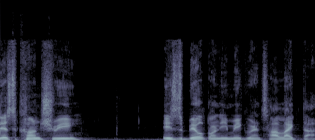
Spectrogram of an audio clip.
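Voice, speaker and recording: A man with a Haitian accent speaks at a moderate pace and medium pitch, using ordinary pitch variation. The recording is very clean with a silent background and a dry, close sound with no echo. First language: Haitian Creole. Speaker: panel guest. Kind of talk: heated debate. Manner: animated.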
